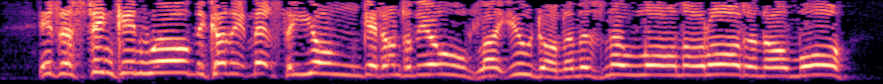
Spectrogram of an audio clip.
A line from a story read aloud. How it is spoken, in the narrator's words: He cried out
